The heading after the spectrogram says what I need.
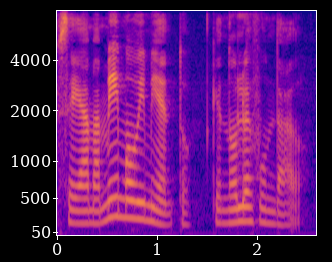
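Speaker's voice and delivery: ordinary talk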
